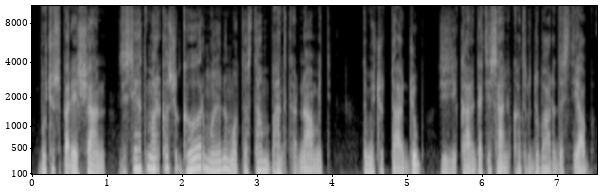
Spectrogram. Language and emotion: Kashmiri, fearful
